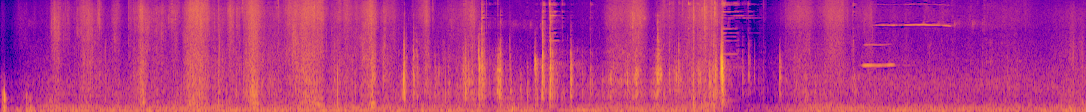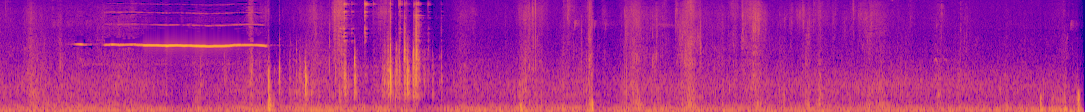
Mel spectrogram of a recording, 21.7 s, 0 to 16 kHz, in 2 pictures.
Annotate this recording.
furtka2,2020hawick
I recorded this while searching for farm sounds. On the recording you can hear footsteps in the grass, then the opening of the latch in the gate to the field and then further steps. This short recording was made during a sound search in the Scotish Border area of Scotland. I recorded on the Zoom H5 handy recorder, I used Superlux headphones. Sound recording on SanDisk ultra 32Gb card. Enjoy and have a great time for everyone. Best regards :)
